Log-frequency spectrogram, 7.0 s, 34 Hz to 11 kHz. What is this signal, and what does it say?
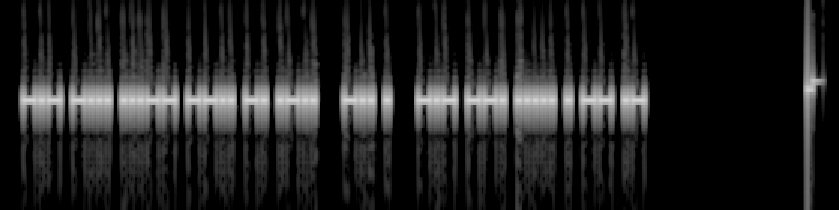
Morse code, heard as a keyed tone, about 36 wpm, 700 Hz. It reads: KB3ZNL DE KG5EMA
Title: USA Callsign DE Callsign - 6 Characters - 35wpm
